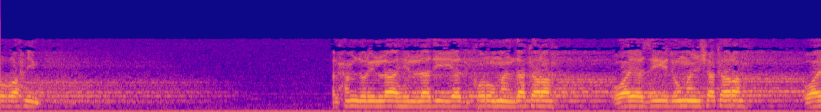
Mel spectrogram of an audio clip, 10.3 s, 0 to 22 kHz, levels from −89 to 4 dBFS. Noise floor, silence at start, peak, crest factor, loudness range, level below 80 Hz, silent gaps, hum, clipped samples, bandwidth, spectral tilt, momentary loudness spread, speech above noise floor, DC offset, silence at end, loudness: -51 dBFS; 0 s; -2 dBFS; 16 dB; 15 LU; -54 dBFS; none; none; under 0.1%; 6.4 kHz; -6 dB/octave; 19 LU; 35 dB; 0.9%; 0 s; -17 LUFS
